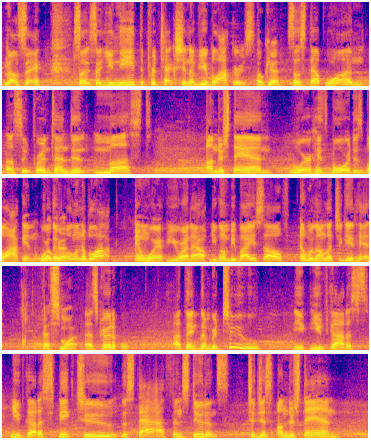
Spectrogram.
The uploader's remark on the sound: broadcasts directly from the vibrant heart of the NABSE Conference in New Orleans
